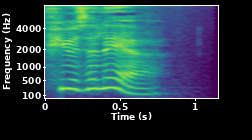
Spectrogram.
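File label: "fusilier", British English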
